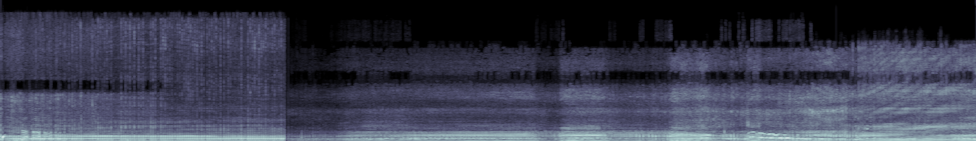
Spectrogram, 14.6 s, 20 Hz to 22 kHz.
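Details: Temu 50cc dirt bike fitted with a built high-compression motor in place of the blown stock 49cc motor: clean revs up and down with a deep, chunky note, pulling hard on each blip, with much more power than stock. Normal running.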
